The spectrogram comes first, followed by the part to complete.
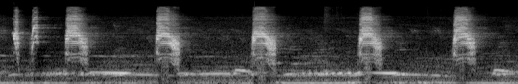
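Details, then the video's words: Long-tailed shrike singing to provoke rival shrikes: harsh, rasping bursts roughly once a second, preceded by two quick sharp notes, with a low steady hum beneath. "burung cendet gacor FULL ISIAN buat PANCINGAN CENDET AGAR BUNYI!!"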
